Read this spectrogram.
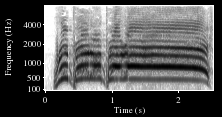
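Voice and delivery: very high, very slow bellow through cupped hands; street preacher shout. Retold or imitated. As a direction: boom it like a megaphone at passersby. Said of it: "exactly like that".

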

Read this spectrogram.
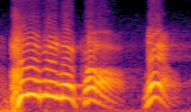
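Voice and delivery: loud, high-pitched yelled command; drill sergeant. Acted. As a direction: holler orders like a drill sergeant. Sergeant yells an order.

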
